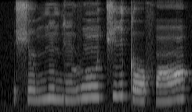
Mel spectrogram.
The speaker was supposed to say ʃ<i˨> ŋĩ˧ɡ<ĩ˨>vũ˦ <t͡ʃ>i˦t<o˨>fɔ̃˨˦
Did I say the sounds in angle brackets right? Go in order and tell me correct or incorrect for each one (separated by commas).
incorrect, correct, correct, correct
